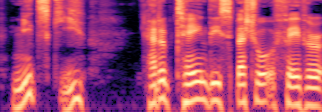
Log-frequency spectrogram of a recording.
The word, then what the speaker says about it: Nietzsche: The family tradition was that a certain Polish nobleman, Nikki, pronounced Nitski, had obtained the special favor of Augustus the Strong, King of Poland, and had received the rank of Earl from him.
